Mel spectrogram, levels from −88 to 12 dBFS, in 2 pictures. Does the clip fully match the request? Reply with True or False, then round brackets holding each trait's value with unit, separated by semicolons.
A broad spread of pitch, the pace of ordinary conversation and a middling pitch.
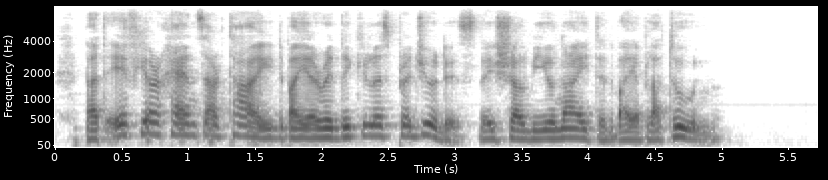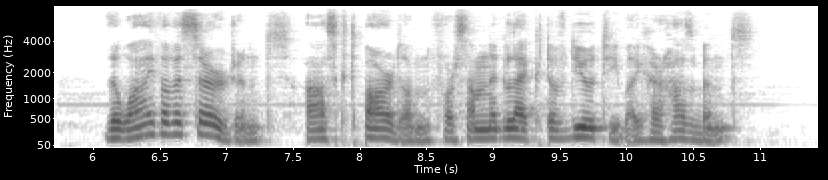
False (4.7 semitones; 170 wpm; 150 Hz)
